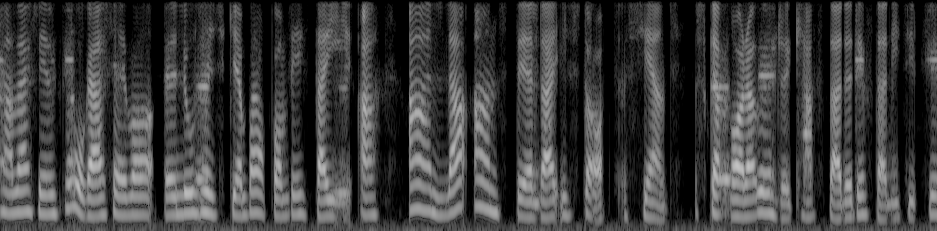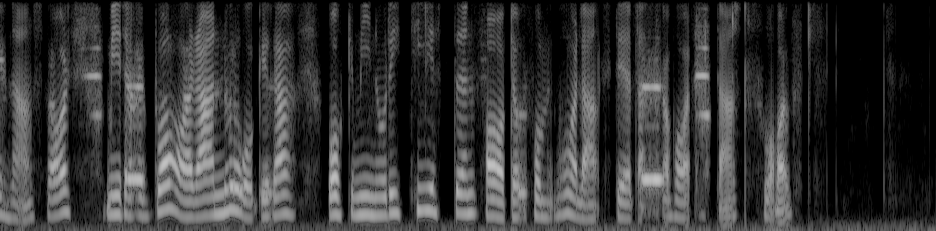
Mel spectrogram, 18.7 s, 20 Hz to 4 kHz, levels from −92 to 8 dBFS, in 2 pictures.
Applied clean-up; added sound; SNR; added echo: neural diffusion model UNIVERSE++.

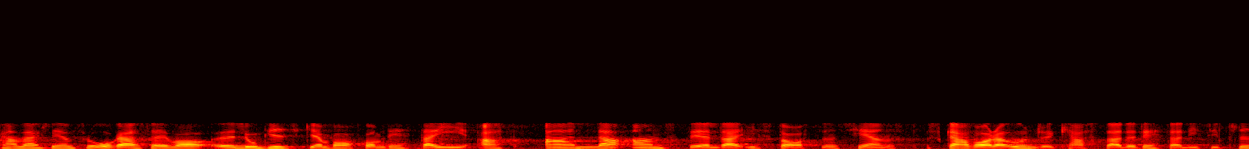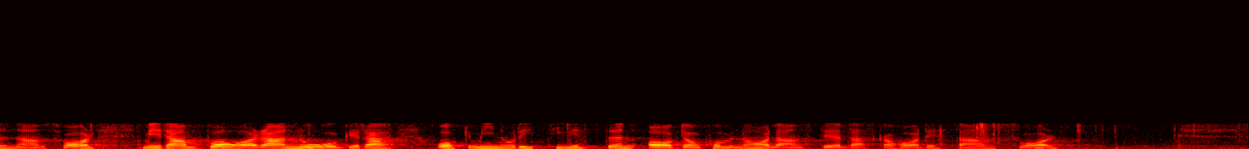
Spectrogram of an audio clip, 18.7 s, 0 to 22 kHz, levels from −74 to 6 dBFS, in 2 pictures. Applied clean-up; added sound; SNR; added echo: none; none; none; none.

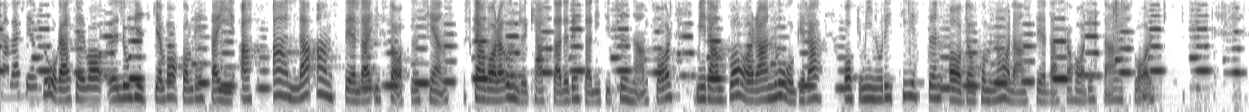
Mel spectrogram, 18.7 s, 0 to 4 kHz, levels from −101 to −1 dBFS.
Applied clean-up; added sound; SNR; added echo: classical method spectral subtraction.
